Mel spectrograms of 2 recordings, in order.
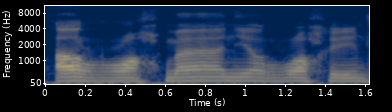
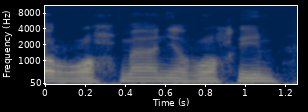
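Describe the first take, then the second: First: AR-RAHMANIR RAHIM starting on a clear "Ar"; article pronounced. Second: AR-RAHMANIR RAHIM begun straight on "Rrahmanir", no "A"; article dropped. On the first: Teacher models how to resume after Allah, article pronounced. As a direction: sound the opening A of Ar-Rahmanir Rahim. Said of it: "tu vas reprendre en disant". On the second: Teacher shows the wrong resumption, article missing. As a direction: leave out the opening "Ar" of Ar-Rahmanir Rahim. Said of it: "Je dis pas". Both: Shown as a demonstration.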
